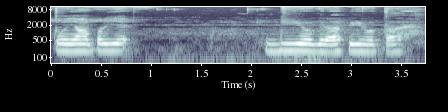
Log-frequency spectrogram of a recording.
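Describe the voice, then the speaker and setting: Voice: mid-range voice, completely flat delivery, takes it slowly, phone-quality sound, slight background noise. A teacher on a video channel reads out an exam syllabus topic by topic and stops to point out mistakes in it. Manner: lists topics one by one, stopping to correct errors. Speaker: YouTube teacher.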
